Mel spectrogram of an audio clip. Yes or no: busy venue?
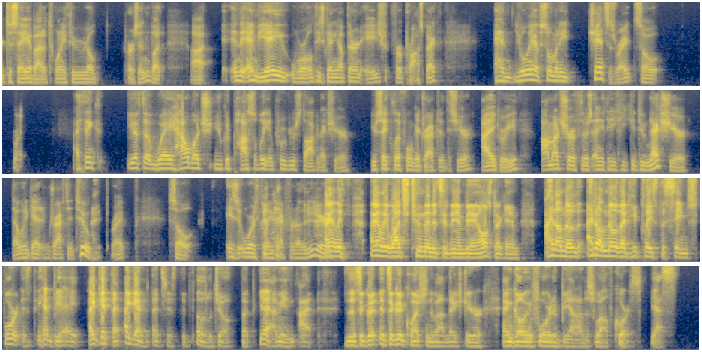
no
